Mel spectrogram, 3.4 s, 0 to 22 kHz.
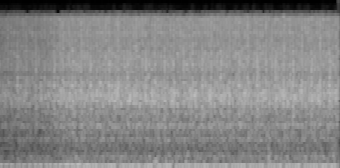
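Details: Rambler that lost power on a hill, cylinder 5 with low compression, no smoke: lumpy idle with an irregular low thump about every third of a second; owner suspects stuck valve or bad seat, possibly head gasket.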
